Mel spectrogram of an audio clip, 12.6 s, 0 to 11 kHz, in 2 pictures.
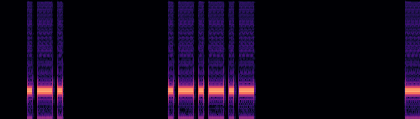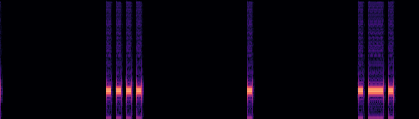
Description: Morse code, heard as a keyed tone, about 16 wpm, spaced as for 5 wpm, 800 Hz. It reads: R. THER
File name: CW Code Groups @5WPM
